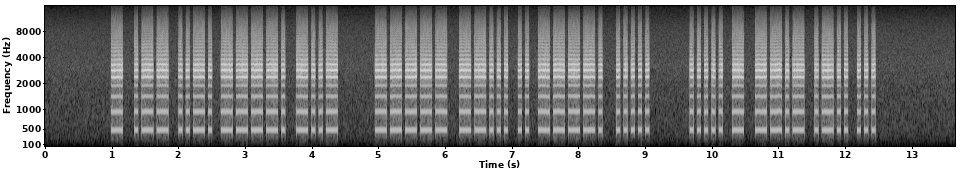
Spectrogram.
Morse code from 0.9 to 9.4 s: TWF9X 07I95

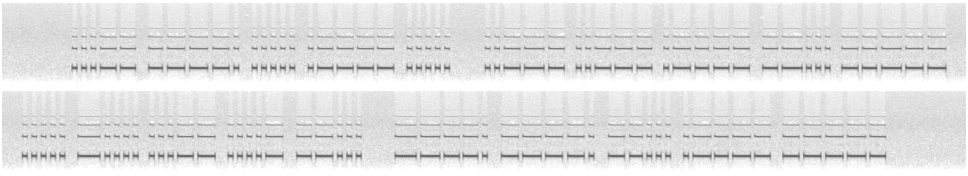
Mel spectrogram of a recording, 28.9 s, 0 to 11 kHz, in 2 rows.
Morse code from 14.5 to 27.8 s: 56347 99710

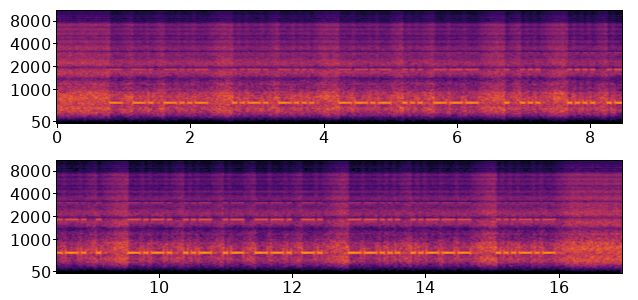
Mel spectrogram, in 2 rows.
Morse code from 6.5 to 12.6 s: ES HPE CUAGN

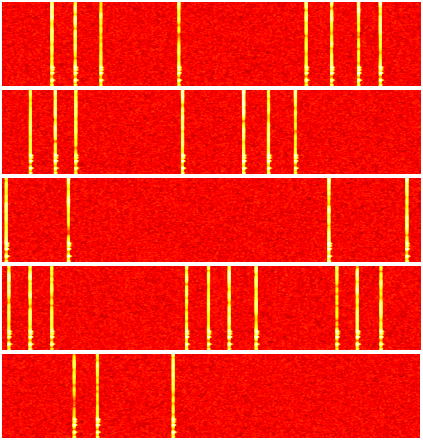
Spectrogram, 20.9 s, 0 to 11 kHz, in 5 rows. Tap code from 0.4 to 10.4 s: LSCA

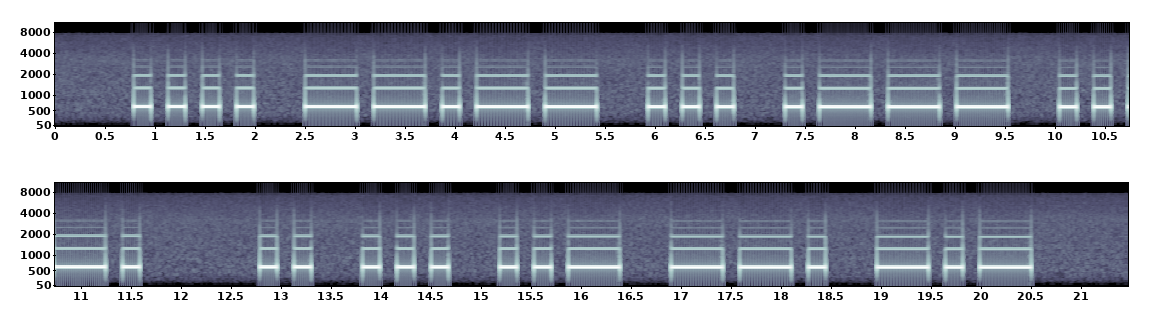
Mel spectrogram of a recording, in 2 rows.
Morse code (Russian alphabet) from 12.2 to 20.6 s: ИСУГК

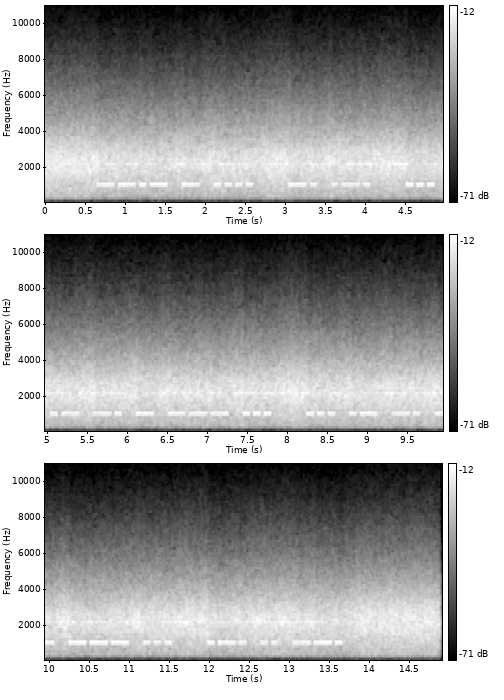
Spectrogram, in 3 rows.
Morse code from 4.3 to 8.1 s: SANTOS

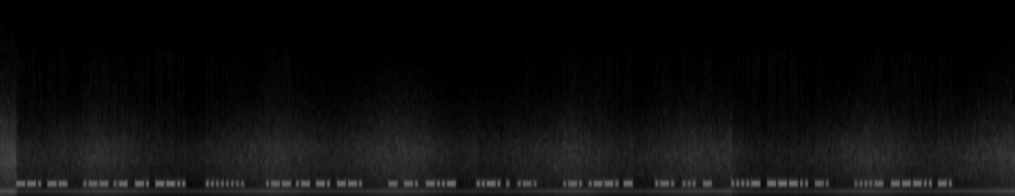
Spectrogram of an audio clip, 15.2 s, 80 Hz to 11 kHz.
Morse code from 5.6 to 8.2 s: TNX FER

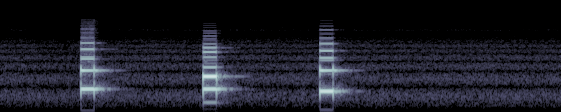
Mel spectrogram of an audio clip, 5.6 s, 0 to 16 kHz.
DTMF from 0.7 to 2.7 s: 6 4

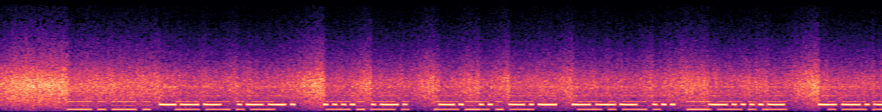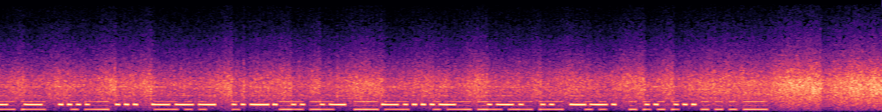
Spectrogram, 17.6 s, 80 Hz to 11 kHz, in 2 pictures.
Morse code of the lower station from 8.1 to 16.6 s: JA DE MM1IHV

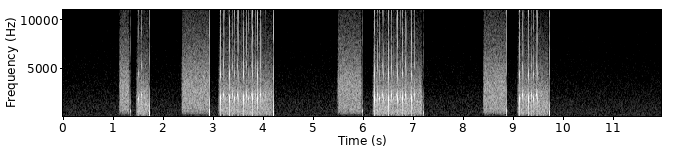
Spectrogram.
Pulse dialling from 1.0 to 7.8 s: 1 0 9

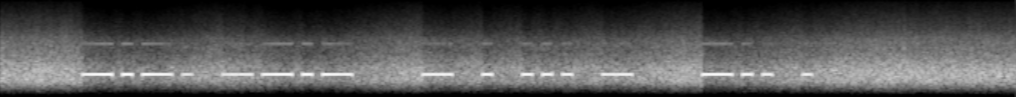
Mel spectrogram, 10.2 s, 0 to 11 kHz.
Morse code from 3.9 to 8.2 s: TEST DE

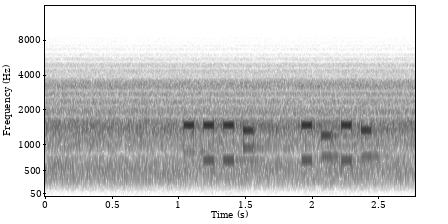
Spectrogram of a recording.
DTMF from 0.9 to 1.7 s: 9330

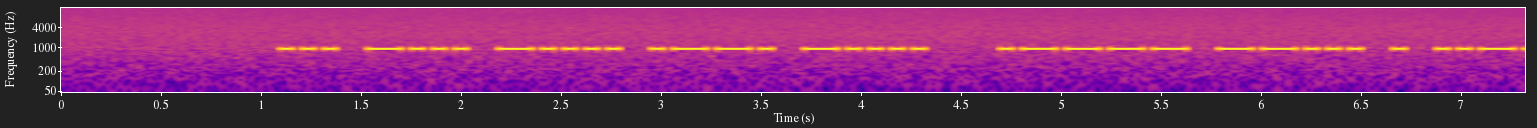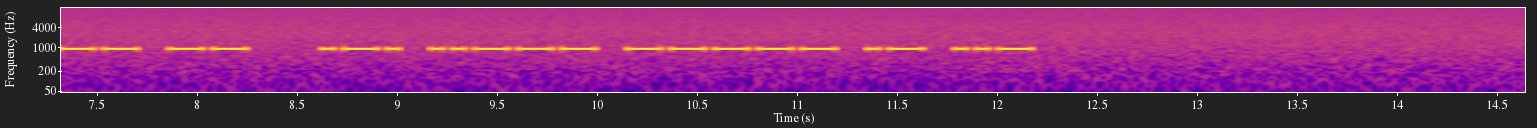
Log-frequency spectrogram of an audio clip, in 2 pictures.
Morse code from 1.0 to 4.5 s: SB6P6

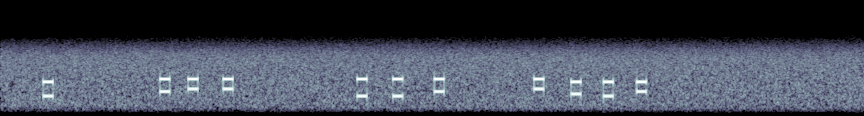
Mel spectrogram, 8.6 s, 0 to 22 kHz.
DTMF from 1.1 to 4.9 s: 800 228

